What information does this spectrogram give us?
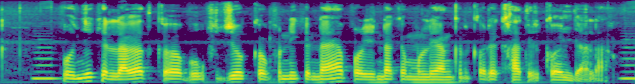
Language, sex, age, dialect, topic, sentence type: Bhojpuri, male, 36-40, Northern, banking, statement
